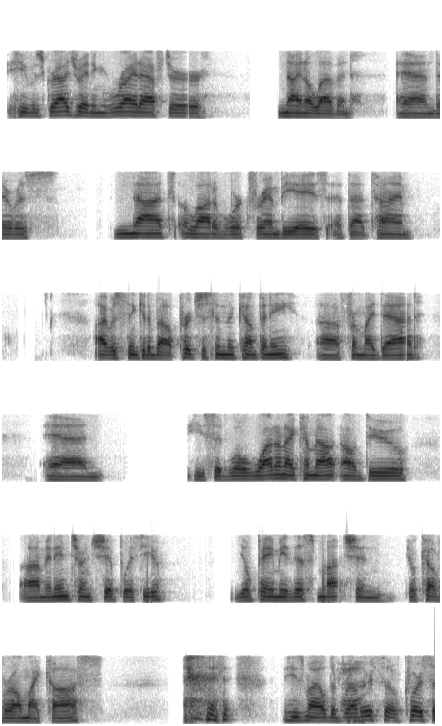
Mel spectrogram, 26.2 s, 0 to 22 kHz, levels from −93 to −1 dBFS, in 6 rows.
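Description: Packet loss with pitch repetition occurs at 1.82 s and 12.76 s (60 ms each), at 14.38 to 14.68 s (300 ms, ending before "he said"), at 18.98 s (40 ms, after "um an internship with"), and at 20.74 to 20.90 s (about 120 ms scattered, between "pay me this" and "and you'll cover all"). The receiver loops the last pitch cycle, so short gaps sound like a held, buzzy tone. The 300 ms gap fades to silence before the speech cross-fades back, all over the narrowband G.711 telephone sound.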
